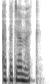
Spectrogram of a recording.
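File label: "epidemic", American English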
